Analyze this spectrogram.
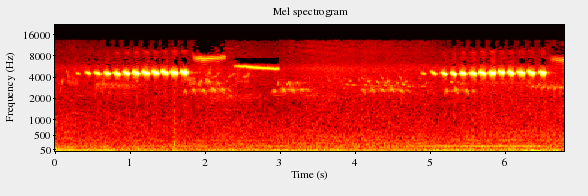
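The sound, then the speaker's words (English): A yellowhammer sings twice, each song a fast, high, even series of a dozen or so buzzy chirps ending in longer drawn-out notes, clear with no voices. “Well, that lovely bird is the yellowhammer.”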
